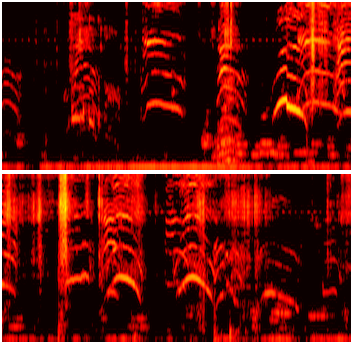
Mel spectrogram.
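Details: Kittens aged two weeks, healthy and leggier, trying to leave their box; repeated short high meows from several young cats, some clustered, above a steady low hum and occasional bumps.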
